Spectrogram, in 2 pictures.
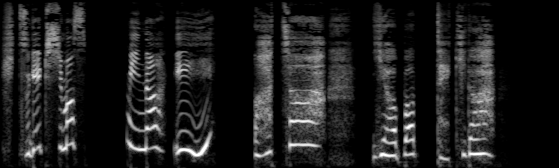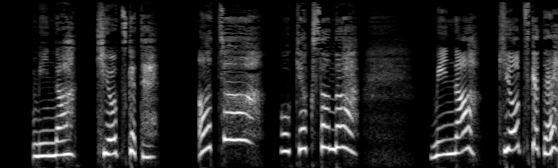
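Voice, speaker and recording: A woman's voice: very high voice, sing-song, a little slow, bright, forceful tone, no echo, clean studio sound, exaggerated voice. A woman playing an easygoing, slangy young navy destroyer girl in an anime game, dutiful but fond of rest. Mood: determined. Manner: casual slangy girlish speech. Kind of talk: Japanese anime game character voice lines.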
